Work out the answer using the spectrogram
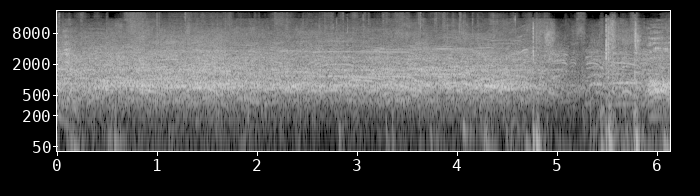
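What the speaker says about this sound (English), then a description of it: "You hear this crowd just eating out of his hand, oohing and on every time he advances." A boxing-match crowd in the UFC 4 fight game, Adesanya against Pereira, keeps up a steady loud roar of cheering and oohing, with sharp thuds and slaps of strikes landing in the foreground.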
